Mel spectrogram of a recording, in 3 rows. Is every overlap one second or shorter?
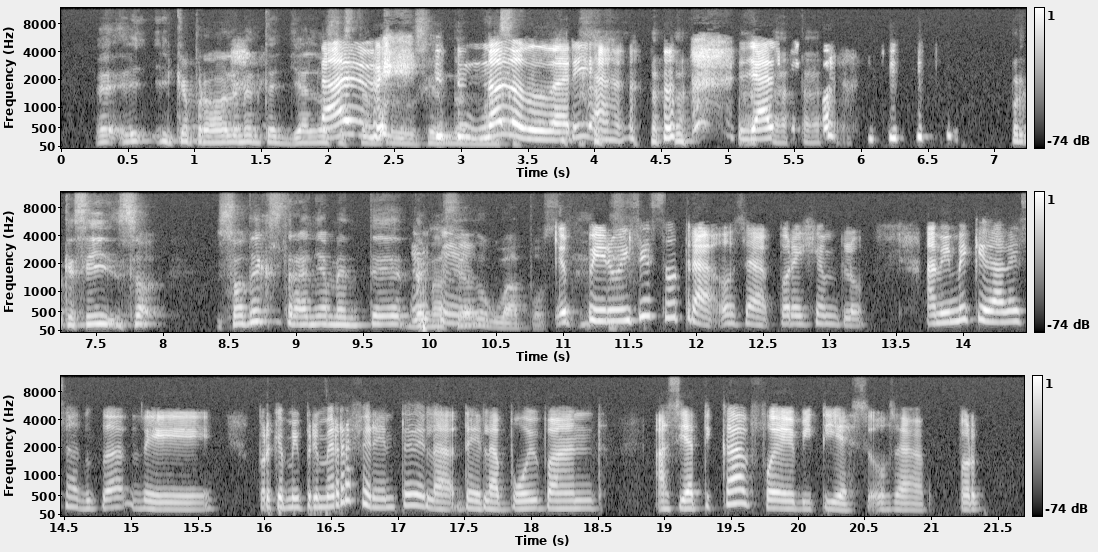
No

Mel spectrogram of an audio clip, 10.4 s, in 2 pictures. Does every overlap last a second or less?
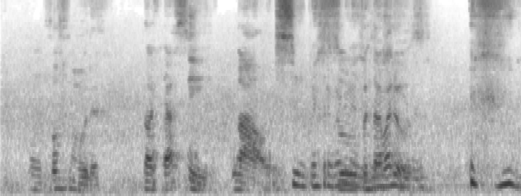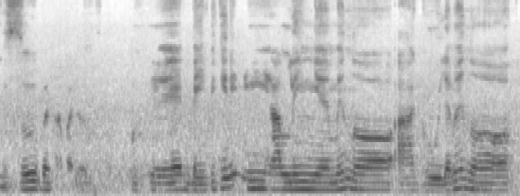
No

